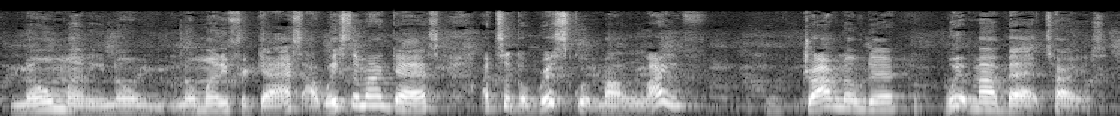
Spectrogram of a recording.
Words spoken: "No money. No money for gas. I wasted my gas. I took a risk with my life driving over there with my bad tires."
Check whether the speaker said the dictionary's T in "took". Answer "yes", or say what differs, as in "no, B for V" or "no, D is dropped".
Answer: yes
